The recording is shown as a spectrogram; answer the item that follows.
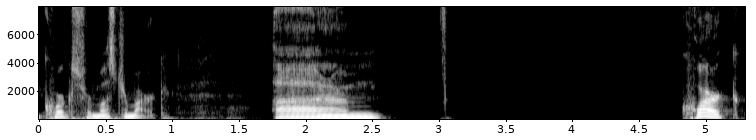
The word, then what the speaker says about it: quark: Um quark was clearly intended to rhyme with mark as well as bark.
